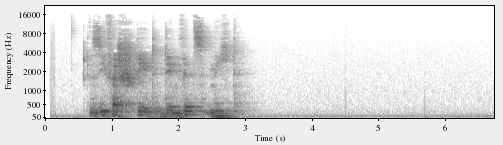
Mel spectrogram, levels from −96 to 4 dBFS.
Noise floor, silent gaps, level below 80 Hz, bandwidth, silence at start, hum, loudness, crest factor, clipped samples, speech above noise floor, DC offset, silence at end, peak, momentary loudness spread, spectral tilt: -62 dBFS; none; -56 dBFS; 16 kHz; 0.55 s; none; -31 LUFS; 20 dB; under 0.1%; 32 dB; under 0.1%; 3.65 s; -14 dBFS; 15 LU; -4.5 dB/octave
